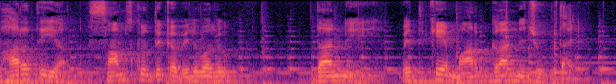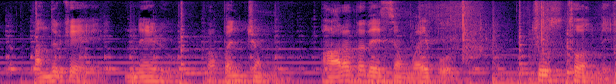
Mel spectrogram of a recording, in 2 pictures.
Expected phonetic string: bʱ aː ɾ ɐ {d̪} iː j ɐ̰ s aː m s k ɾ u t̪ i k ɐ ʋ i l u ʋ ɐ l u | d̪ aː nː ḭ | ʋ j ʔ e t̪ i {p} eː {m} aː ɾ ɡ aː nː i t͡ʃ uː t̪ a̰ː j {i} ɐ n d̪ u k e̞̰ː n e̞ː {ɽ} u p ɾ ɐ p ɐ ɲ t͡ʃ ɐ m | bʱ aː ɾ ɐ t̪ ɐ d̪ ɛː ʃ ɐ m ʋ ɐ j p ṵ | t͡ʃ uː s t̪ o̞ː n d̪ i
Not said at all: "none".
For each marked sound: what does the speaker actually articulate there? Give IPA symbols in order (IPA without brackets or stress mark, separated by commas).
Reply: t̪, k, m, i, ɽ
